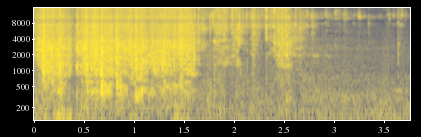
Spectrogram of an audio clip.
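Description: Plastic wrapping crinkles as it is torn open.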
